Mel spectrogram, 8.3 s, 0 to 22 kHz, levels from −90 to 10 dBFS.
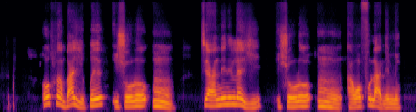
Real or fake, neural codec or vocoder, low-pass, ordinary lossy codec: fake; autoencoder, 48 kHz, 32 numbers a frame, DAC-VAE, trained on Japanese speech; none; none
